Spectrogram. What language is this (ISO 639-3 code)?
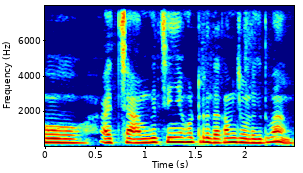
sat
